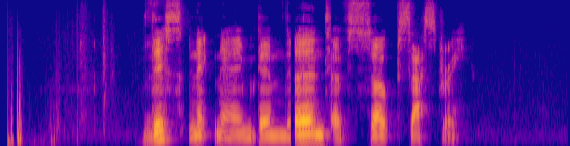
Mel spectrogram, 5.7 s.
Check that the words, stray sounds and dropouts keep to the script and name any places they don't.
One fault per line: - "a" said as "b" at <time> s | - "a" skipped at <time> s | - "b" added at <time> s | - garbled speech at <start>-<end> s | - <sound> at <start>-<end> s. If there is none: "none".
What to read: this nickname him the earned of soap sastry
none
